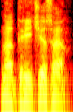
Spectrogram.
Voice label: flank right, voice; Escape from Tarkov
